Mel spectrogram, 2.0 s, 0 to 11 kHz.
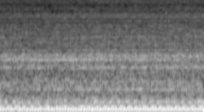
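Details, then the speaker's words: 1994 Ford F-150 5.0 V8, aluminum heads, Paradigm supercharger; TPS, IAC, ICM, computer, plugs, cap, rotor, wires, injectors replaced: lumpy, uneven rough idle; runs better above certain rpm, worse with AC on, cause unknown. "um it seems to just idle rough and I can't figure it out so maybe some help from you guys could help me out obviously we have spark we have fuel pressure for some reason it when I rev it up or I'm going above a certain RPM it runs better than idle idle is the only issue"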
